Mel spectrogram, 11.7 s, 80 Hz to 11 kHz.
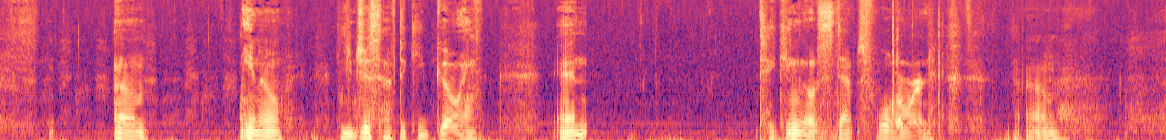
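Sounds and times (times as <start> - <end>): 
dog panting while being walked: 0.0 - 3.8
speech: 1.2 - 1.6, 2.4 - 4.9, 5.6 - 6.0, 7.7 - 10.8.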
